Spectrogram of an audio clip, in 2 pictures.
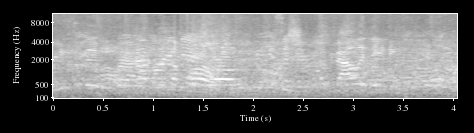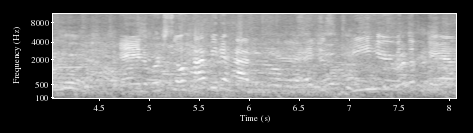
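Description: People talking, with chatter from others around them in a busy hall.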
